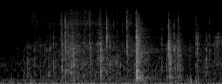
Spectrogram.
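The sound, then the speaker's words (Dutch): Crisp crinkling of plastic wrapping while ham is rolled for a bread roll sandwich, handled in short irregular bursts with a few sharper crackles, fairly quiet and with no one speaking. “Eh, ik heb broodje en ik draai ham.”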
